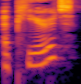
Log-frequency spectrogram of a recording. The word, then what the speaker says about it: appeared: So at the end of appeared, the ed is pronounced just like d appeared.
